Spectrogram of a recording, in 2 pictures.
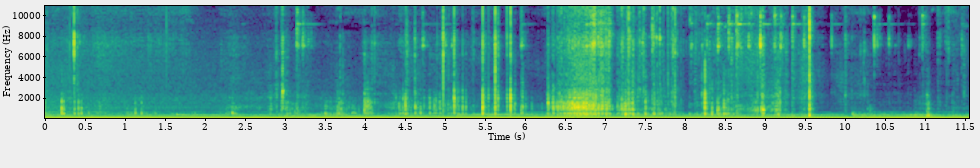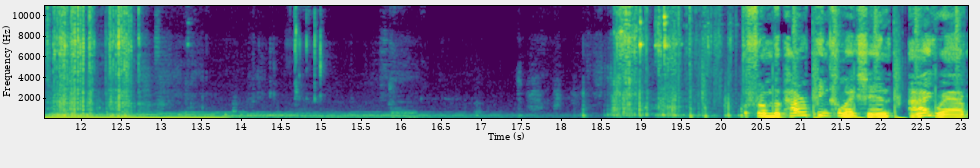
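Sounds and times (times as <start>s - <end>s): wrapping rustling: 0.0s - 13.0s, 18.3s - 20.6s
background music with bass: 0.0s - 13.9s
metallic chain clinks: 2.3s - 13.1s, 18.6s - 21.0s.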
